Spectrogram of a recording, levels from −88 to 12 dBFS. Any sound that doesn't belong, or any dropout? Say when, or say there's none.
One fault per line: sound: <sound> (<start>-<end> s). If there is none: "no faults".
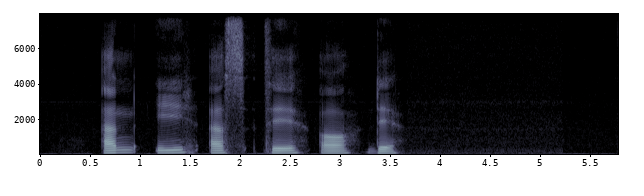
no faults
